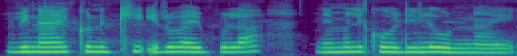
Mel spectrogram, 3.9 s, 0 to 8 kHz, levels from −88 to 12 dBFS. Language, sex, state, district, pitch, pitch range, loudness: Telugu, female, Telangana, Mahabubabad, 245 Hz, 235-250 Hz, -14 LUFS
